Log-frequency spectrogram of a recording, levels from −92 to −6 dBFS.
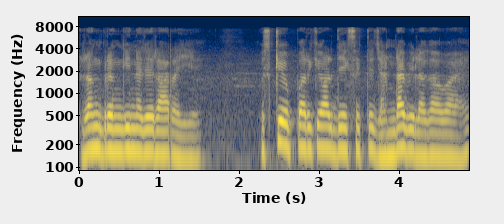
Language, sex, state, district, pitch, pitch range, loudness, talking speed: Hindi, male, Bihar, East Champaran, 165 Hz, 145-170 Hz, -16 LUFS, 220 wpm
